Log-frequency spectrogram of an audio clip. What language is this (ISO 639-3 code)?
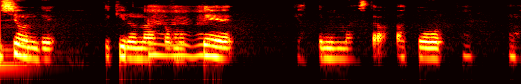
jpn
